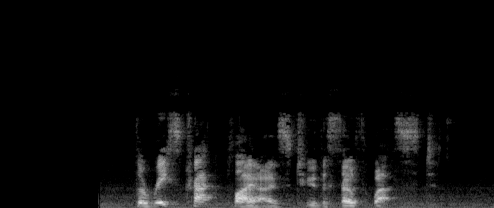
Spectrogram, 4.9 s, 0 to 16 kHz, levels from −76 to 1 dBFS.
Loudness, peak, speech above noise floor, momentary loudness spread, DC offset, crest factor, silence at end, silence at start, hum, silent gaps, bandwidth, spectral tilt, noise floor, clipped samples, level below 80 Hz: -19 LUFS; -2 dBFS; 30 dB; 19 LU; under 0.1%; 20 dB; 0.75 s; 1.4 s; none; none; 7.6 kHz; -3.5 dB/octave; -49 dBFS; under 0.1%; -52 dBFS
